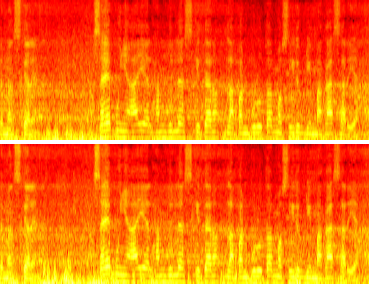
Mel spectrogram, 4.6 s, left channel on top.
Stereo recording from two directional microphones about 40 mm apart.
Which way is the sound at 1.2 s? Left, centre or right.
Right.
